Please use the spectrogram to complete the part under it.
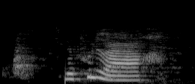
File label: "scarf", clothes french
